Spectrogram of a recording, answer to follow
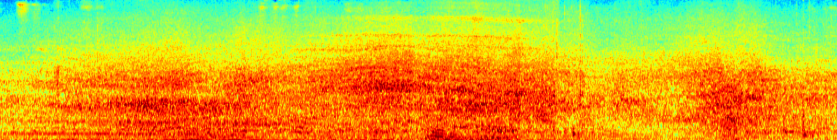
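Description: Road traffic passing: tyre and engine noise swelling and fading, loudest between about two and eight seconds in and rising again near the end.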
